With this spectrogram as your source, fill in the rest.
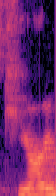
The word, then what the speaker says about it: Chiari: I was a very active person the proper pronunciation for my diagnosis is Chiari malformation I was also diagnosed with basilar in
